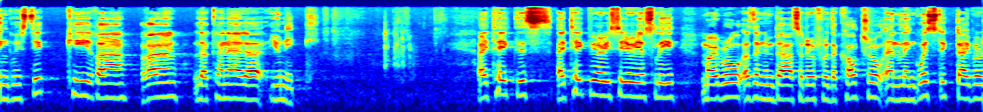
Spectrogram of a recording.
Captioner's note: speaking French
